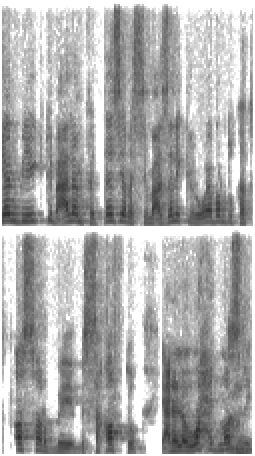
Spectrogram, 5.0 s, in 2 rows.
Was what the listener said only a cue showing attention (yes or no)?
yes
